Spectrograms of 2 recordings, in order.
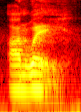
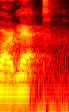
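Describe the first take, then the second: First: The name ends in a vowel, no t. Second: The name ends with a clear t sound. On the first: This is the name's original French pronunciation. The speaker calls it right. "supposed to be pronounced like Anway" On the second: This is the anglicized pronunciation. The speaker calls it wrong. "instead of Arnett"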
